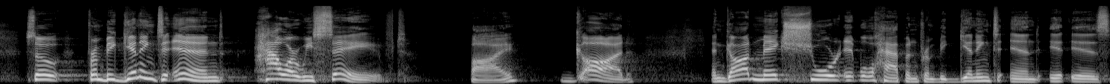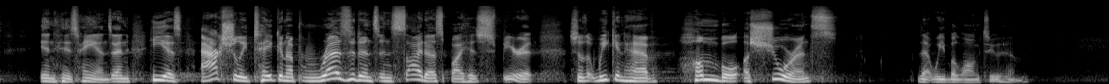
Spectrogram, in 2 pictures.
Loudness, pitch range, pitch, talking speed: -18 LUFS, 145-215 Hz, 175 Hz, 140 wpm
